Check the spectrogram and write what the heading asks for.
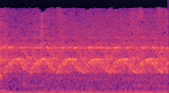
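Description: Emergency vehicle siren in a fast yelp, its pitch swinging up and down about three times a second.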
